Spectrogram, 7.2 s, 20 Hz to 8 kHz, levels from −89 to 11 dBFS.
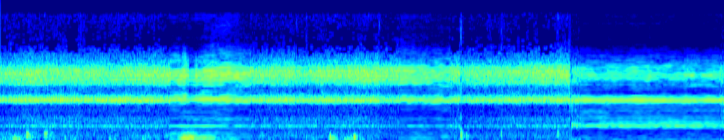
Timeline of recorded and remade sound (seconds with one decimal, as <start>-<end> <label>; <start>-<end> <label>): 0.0-1.7 recorded; 1.7-2.5 remade; 2.5-4.0 recorded; 4.0-4.5 remade; 4.5-5.8 recorded; 5.8-7.2 remade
